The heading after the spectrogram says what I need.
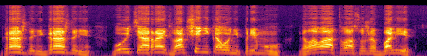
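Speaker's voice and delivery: loud, strained bark at an unruly crowd; fed-up official shouting people down; hoarse shouting. A narrator's reading. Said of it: "хриплым баском закричала регистраторша".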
